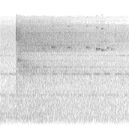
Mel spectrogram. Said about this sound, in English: I've got a train coming. I wonder if this is mine. I think I'm going to get on it anyway.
